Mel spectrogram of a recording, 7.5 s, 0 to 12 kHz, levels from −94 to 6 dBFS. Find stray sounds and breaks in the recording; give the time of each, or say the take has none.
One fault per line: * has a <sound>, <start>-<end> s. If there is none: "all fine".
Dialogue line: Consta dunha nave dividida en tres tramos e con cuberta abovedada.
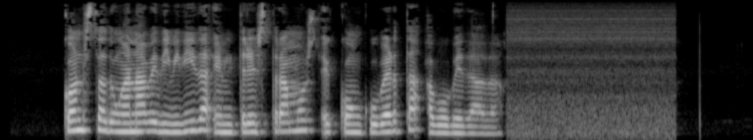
all fine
